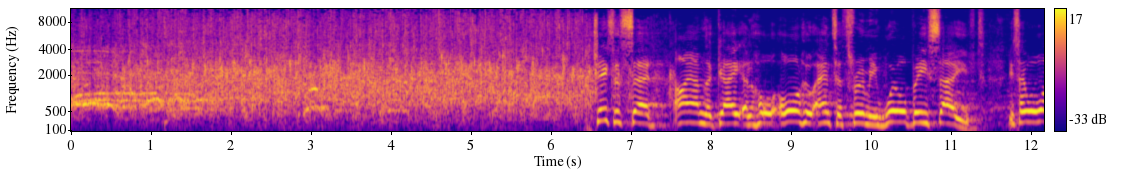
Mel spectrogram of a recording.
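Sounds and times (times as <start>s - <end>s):
crowd cheering: 0.0s - 6.6s
crowd applauding: 0.0s - 7.6s
speech: 6.6s - 12.1s.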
